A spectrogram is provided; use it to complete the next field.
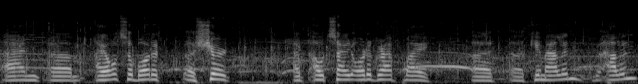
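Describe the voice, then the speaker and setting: Over crowd noise in the background, a man with a high pitch talks at a moderate pace, leaving long, frequent pauses. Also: ordinary pitch variation. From India (Calcutta), Armenian parents. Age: 70s. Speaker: cricket fan. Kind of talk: casual interview. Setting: outdoors at stadium with crowd. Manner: halting.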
